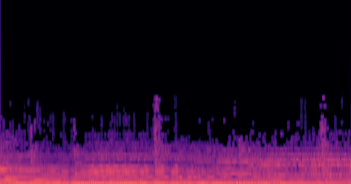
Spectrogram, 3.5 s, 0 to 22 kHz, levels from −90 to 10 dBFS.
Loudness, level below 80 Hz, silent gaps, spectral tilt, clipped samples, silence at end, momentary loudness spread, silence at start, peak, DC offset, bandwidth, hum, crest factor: -27 LUFS; -42 dBFS; none; -6.5 dB/octave; under 0.1%; 0 s; 3 LU; 0 s; -14 dBFS; under 0.1%; 10.5 kHz; none; 12 dB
